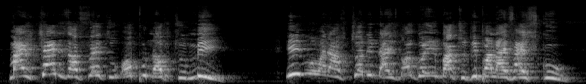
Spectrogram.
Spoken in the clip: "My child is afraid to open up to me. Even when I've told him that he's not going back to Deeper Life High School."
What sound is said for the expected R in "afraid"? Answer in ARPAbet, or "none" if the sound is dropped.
none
